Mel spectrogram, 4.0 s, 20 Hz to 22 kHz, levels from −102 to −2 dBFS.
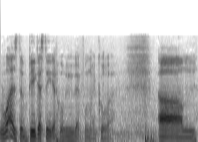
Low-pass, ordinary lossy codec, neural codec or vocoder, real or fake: none; none; codec, 16 kHz, 2 kbps, FunCodec, trained on LibriTTS, 25 frames a second; fake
